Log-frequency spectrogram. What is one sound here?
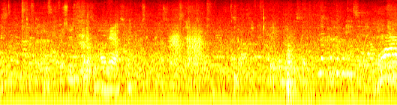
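A live band plays.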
